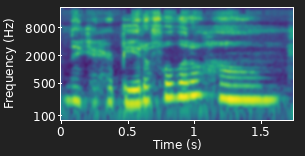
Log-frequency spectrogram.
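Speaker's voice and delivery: plain reading voice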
